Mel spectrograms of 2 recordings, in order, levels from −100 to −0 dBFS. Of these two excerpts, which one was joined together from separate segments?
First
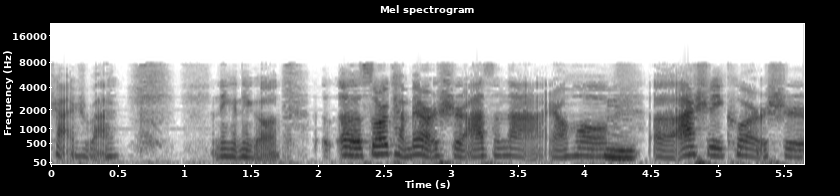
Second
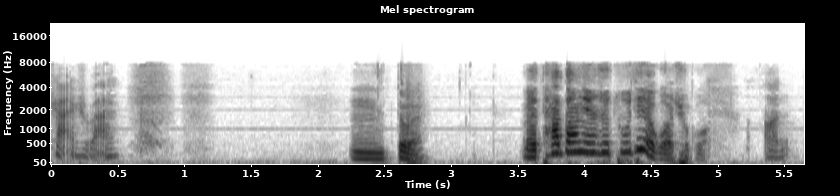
first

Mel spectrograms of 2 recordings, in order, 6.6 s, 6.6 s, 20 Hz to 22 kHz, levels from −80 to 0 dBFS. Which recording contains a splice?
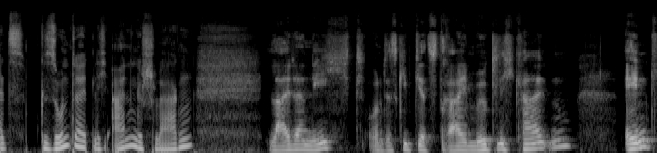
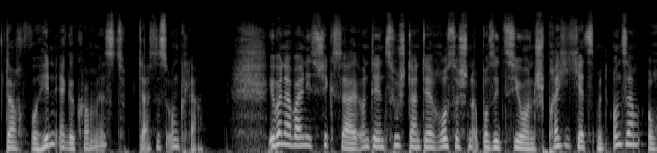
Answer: first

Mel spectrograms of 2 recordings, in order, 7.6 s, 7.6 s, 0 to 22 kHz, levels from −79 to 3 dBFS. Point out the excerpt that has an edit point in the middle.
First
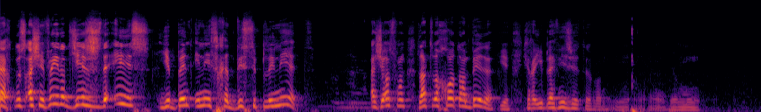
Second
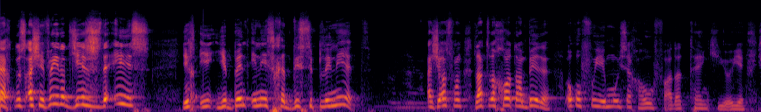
first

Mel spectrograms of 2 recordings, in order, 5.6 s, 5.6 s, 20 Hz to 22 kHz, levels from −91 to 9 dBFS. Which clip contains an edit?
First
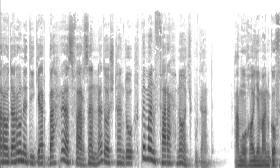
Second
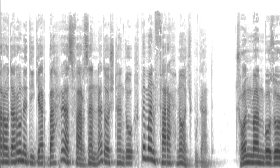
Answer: first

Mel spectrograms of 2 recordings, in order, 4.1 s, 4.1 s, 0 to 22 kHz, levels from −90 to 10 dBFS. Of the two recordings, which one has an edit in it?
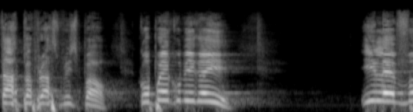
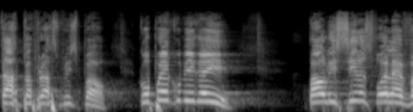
second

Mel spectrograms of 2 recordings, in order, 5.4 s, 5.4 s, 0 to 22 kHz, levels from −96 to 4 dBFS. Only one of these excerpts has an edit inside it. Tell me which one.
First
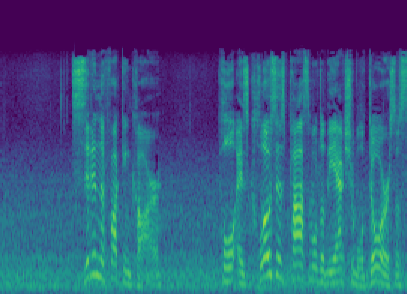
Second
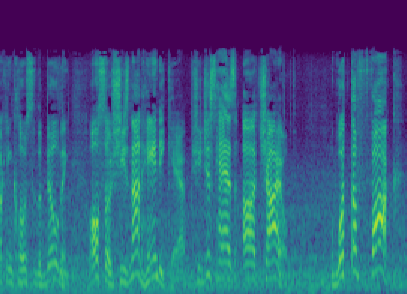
second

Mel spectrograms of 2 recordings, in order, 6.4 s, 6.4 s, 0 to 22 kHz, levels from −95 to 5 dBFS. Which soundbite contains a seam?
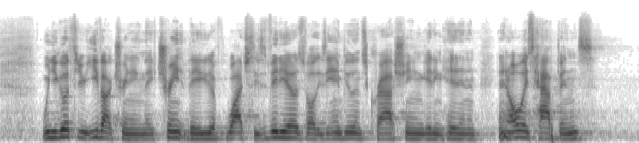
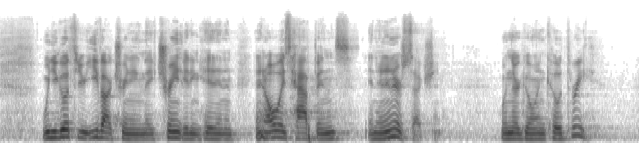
second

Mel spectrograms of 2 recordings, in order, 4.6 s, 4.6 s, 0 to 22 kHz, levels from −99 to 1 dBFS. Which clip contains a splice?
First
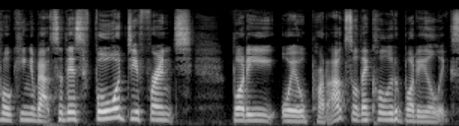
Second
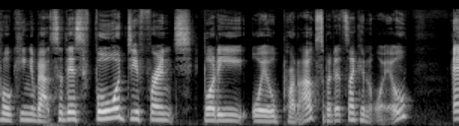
second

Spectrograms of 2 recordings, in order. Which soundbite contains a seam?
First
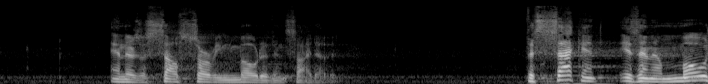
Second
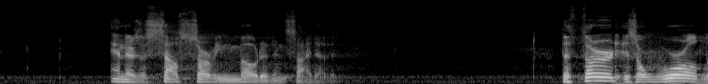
first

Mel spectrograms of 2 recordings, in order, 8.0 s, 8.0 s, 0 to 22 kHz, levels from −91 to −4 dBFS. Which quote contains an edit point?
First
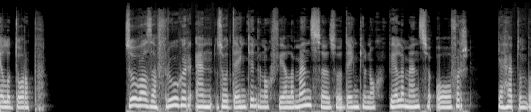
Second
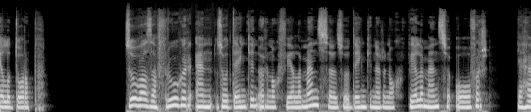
first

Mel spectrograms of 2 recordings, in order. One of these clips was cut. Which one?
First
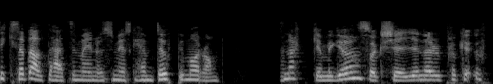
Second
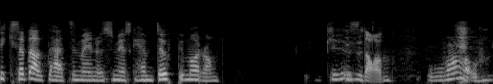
first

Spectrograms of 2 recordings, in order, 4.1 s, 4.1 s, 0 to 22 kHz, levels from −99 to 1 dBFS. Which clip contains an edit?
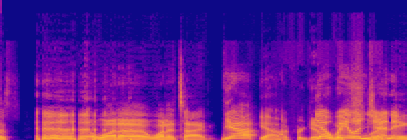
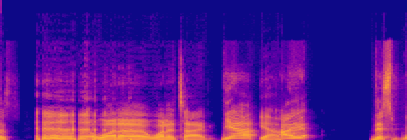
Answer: first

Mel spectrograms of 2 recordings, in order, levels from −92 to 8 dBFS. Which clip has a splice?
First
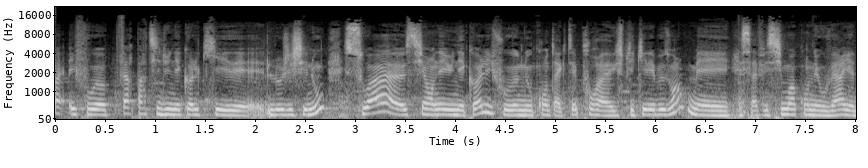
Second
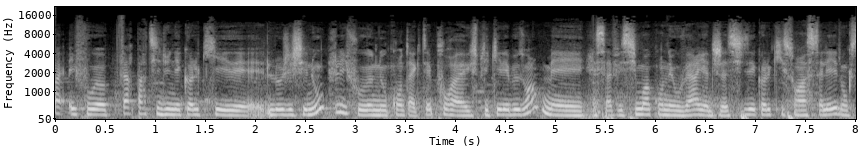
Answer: second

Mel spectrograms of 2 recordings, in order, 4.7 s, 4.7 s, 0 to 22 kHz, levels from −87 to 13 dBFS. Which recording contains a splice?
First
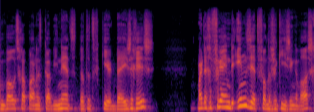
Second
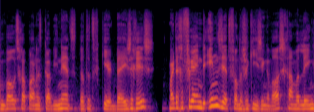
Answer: second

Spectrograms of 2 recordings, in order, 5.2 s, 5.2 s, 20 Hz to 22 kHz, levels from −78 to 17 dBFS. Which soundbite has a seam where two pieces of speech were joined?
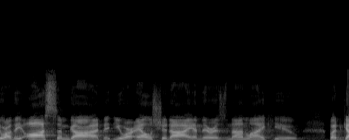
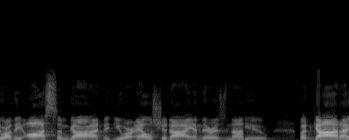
second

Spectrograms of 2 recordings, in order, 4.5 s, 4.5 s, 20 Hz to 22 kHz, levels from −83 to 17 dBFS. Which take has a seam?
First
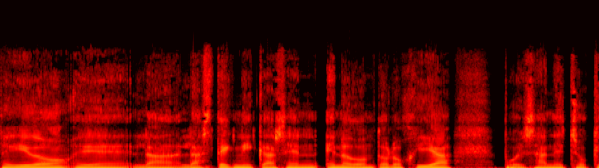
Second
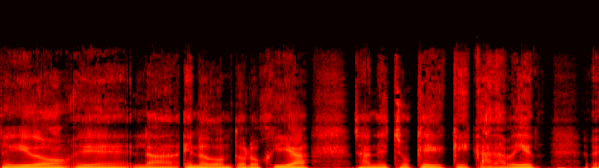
second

